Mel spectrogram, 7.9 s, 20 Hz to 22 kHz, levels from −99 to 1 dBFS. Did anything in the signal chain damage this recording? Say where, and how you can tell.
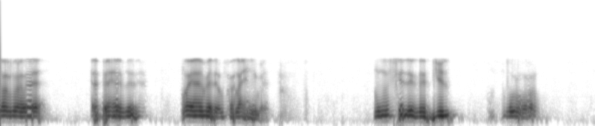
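Yes: the codec stage used a Codec 2 vocoder at a rate that sounds like about 1.2 kbit/s. Throughout, the speech is robotic and buzzy with nothing above 3.8 kHz, because only pitch, voicing, energy and a spectral envelope were sent and the decoder rebuilt the voice from sine waves.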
